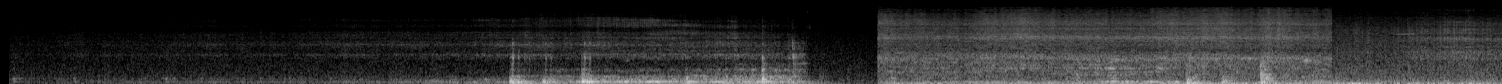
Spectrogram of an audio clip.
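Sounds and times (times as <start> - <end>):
toy motor humming: 8.8 - 13.4
knocks and rattles: 10.5 - 13.3.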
